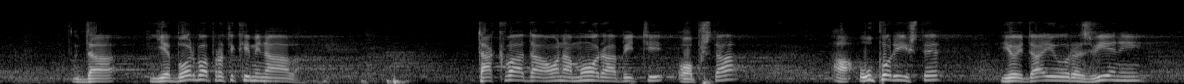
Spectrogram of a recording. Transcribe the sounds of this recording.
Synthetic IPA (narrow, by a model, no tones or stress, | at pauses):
d̪aje̞bo̞ɾbapɾo̞t̪iʋkɾiminaːla̰ | t̪akʋad̪ao̞namo̞ːɾabit̪io̞pʃt̪a | ʔupo̞ɾiːʃt̪e̞ | jojd̪ajuːɾazʋije̞ni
